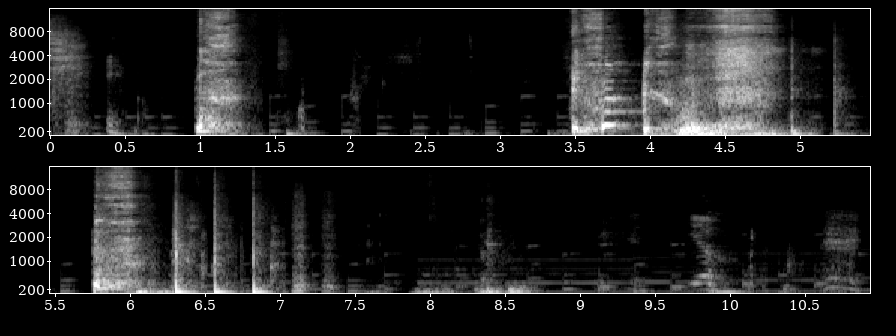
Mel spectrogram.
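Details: Repeated harsh cough bursts from an adult in a coughing fit while streaming a game, with music and talk in the background.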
